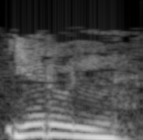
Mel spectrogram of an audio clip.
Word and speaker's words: Jeroen: Jérôme, là, je prononce ça en français, mais en néerlandais, comment ça se prononce, votre nom? – Jeroen.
